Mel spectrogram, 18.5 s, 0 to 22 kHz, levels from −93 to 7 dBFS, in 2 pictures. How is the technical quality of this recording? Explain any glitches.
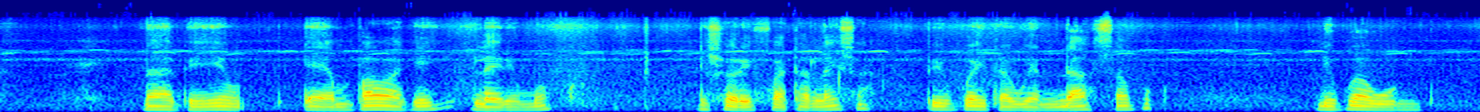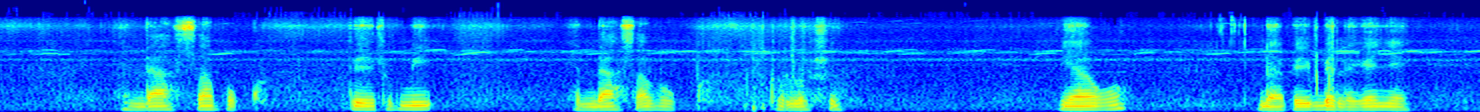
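The recording is marred throughout by plainly audible codec damage. From start to finish the upper frequencies thin out and flicker, and a gritty, grainy noise with aliasing clings to the voice. This is likely Bluetooth SBC compression, and the audible damage fits a low bitrate around 96 kbps. SBC splits the signal into a few broad bands without modelling hearing, so at this rate the weak top bands are starved of bits while the rest are quantised coarsely.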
